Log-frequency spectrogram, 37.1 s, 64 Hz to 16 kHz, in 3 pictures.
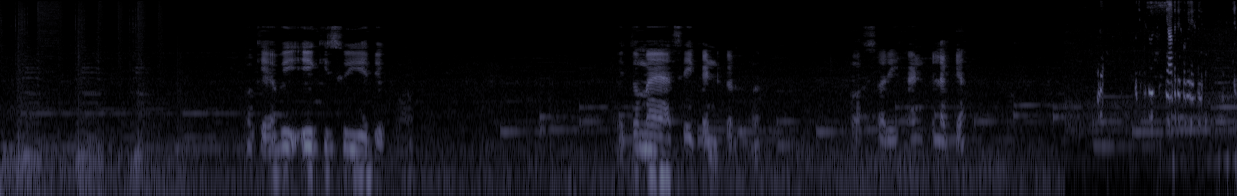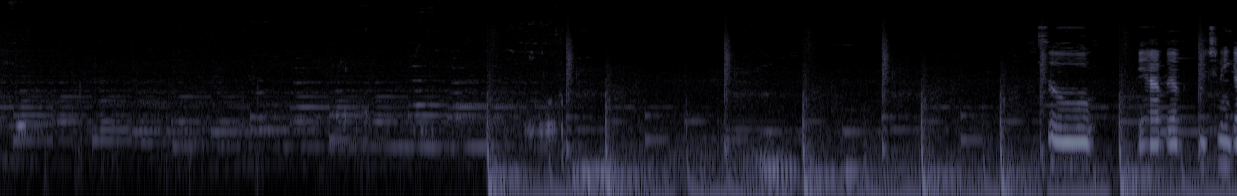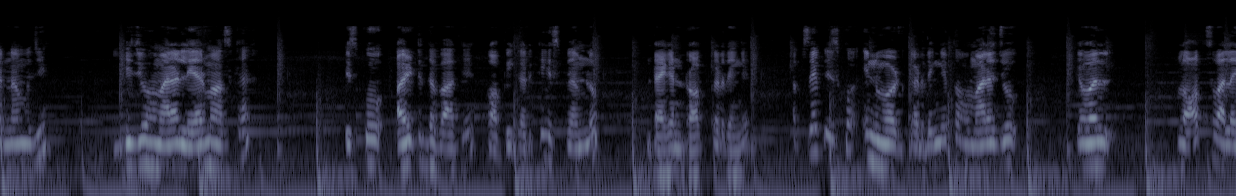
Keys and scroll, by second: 1.5 space, 5.1 ctrl+d, 8.2 ctrl+z, 12.3 space, 21.7 space, 34.0 ctrl+i.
